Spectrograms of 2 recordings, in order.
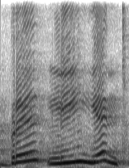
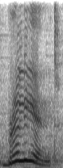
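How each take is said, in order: First: brilliant split as ब्रि-लि-यंट; syllable by syllable. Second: Said in the usual way. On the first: Shown as a demonstration. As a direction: say brilliant slowly, each syllable separate. (Brilliant को तीन syllable में तोड़कर) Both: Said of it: "तीन syllable use हुए हैं".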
